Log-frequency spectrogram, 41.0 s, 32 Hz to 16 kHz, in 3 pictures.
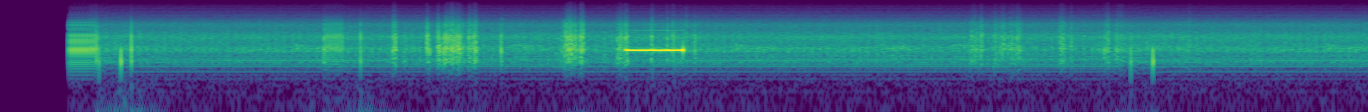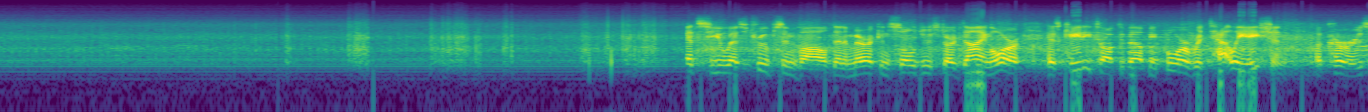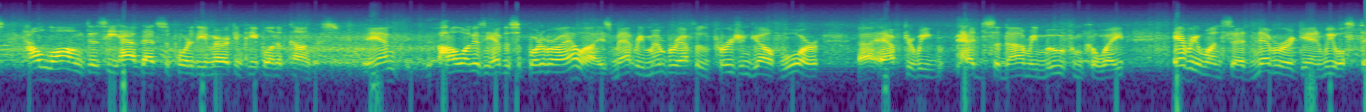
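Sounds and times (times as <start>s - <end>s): radio static: 0.7s - 41.0s
loud steady beep: 6.2s - 6.9s.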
